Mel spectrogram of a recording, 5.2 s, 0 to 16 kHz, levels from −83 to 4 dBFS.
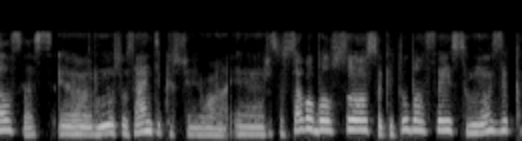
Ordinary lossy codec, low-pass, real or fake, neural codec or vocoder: AAC, 64 kbps; 7.2 kHz; fake; codec, 16 kHz, 2 kbps, FreqCodec, smaller model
